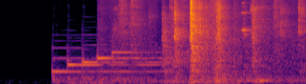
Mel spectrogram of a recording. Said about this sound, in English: It was at that moment when he heard the automated sliding door slide open.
